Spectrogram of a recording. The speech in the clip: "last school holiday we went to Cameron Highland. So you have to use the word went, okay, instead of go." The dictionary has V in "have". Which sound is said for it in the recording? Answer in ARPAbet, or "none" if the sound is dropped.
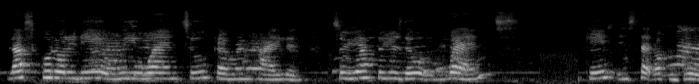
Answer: F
